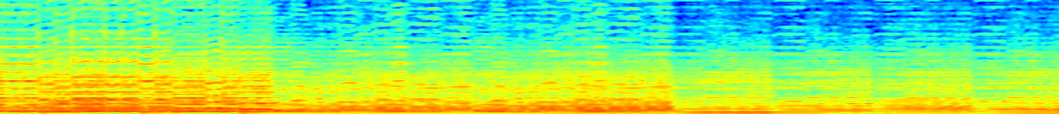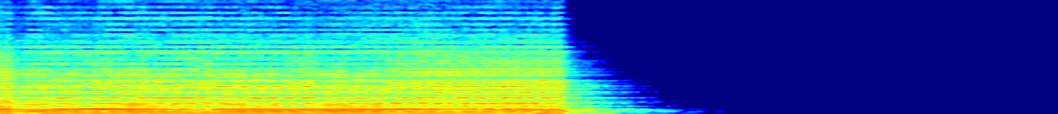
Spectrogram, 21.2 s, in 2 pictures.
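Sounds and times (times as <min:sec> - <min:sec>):
string quartet: 0:00.0 - 0:16.8.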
